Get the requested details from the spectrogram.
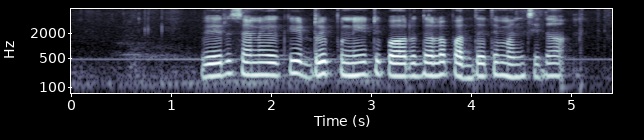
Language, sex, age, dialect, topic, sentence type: Telugu, female, 41-45, Utterandhra, agriculture, question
